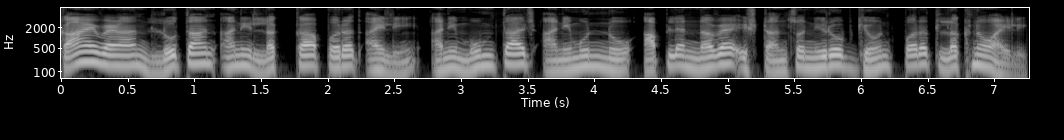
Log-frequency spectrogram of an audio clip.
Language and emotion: Goan Konkani, neutral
